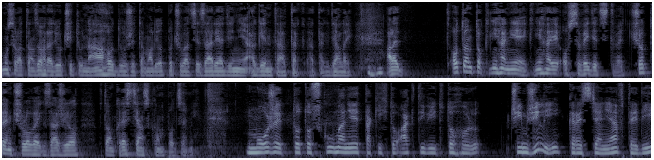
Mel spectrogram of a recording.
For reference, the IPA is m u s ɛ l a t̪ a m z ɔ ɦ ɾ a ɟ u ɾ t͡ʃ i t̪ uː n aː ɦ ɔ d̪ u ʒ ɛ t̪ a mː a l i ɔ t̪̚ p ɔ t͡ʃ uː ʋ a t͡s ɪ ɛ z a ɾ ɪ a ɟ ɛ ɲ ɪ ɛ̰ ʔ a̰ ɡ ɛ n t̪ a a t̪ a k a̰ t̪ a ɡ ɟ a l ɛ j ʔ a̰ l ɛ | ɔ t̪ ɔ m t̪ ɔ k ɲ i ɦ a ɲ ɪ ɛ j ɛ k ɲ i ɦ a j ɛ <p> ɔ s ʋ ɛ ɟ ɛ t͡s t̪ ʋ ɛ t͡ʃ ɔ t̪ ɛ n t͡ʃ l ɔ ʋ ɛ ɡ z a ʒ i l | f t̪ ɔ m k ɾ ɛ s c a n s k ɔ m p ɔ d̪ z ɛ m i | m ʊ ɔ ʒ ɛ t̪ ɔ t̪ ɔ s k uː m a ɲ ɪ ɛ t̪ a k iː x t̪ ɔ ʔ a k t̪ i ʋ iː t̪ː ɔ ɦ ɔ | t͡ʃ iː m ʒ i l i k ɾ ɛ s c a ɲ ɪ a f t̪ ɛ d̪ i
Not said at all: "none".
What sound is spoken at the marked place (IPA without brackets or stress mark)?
ʔ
